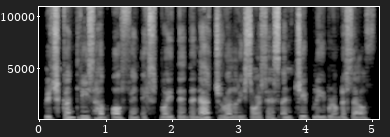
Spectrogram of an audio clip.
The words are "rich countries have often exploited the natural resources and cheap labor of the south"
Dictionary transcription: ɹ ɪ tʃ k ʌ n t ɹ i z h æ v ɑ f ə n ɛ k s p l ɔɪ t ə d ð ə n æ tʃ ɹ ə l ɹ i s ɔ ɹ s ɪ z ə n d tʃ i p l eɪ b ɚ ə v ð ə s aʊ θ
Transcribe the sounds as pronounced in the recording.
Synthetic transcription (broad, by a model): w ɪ tʃ k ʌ n t ɹ i s h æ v ɑ f ə n ɛ k s p l ɔɪ t ə d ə n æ tʃ ɹ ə l ɹ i s ɔ ɹ s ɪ s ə n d tʃ i p l eɪ b ɚ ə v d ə s aʊ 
